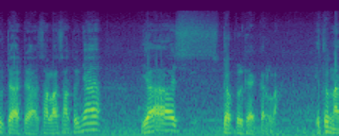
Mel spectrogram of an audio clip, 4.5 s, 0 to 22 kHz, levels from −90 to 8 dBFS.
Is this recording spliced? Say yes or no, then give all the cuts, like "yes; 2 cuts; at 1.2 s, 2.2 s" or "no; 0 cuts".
no; 0 cuts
